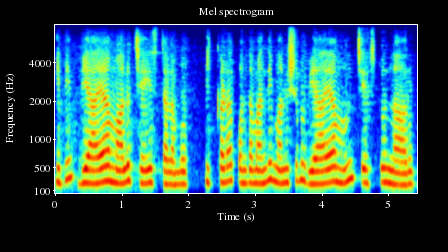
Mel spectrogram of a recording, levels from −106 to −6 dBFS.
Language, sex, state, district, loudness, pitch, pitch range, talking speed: Telugu, female, Andhra Pradesh, Guntur, -21 LUFS, 240 Hz, 225-255 Hz, 110 wpm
